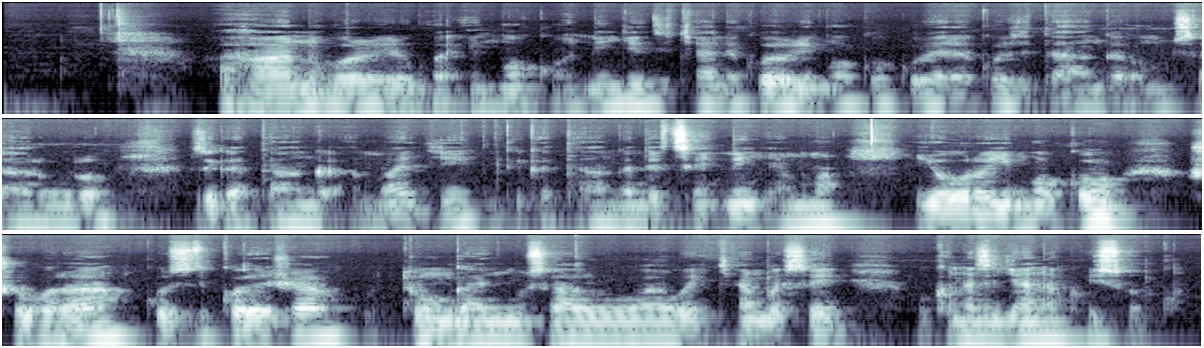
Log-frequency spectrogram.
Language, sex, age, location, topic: Kinyarwanda, male, 25-35, Kigali, agriculture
